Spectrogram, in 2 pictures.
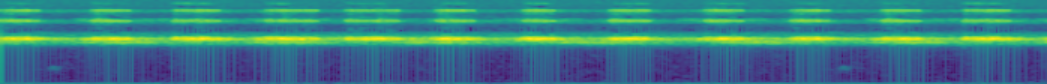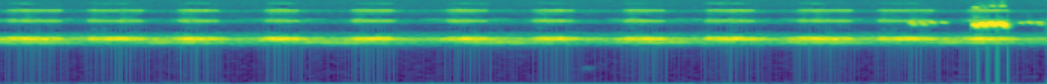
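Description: A cricket gives a steady, high, ringing chirp, each short trilled burst repeating about twice a second. The rhythm stays even throughout, with a faint low rumble beneath and a brief sharper sound near the end.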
